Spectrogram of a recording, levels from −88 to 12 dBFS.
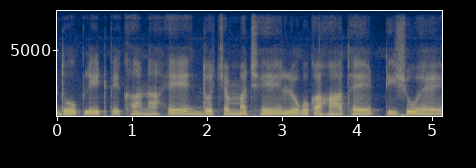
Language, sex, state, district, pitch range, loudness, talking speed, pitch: Hindi, male, Delhi, New Delhi, 170-175 Hz, -16 LUFS, 165 wpm, 170 Hz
